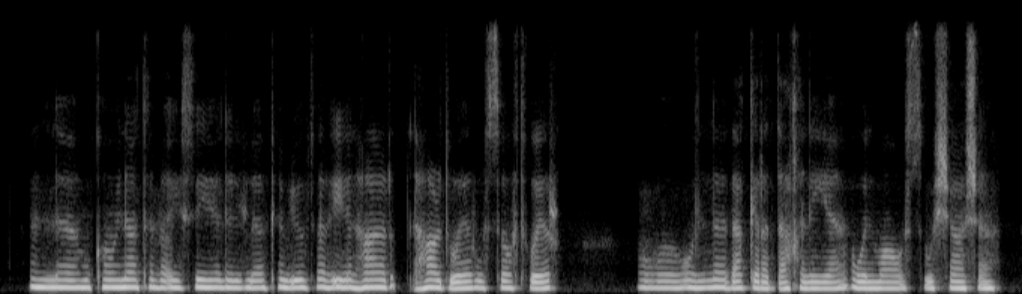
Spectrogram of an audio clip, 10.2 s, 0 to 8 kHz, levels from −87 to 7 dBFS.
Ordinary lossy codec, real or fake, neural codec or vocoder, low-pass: none; real; none; 7.2 kHz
